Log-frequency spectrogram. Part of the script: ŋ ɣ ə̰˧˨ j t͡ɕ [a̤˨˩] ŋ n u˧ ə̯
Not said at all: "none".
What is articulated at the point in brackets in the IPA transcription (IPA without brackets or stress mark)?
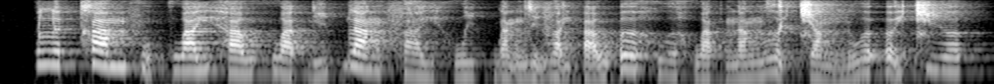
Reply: a˧˩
